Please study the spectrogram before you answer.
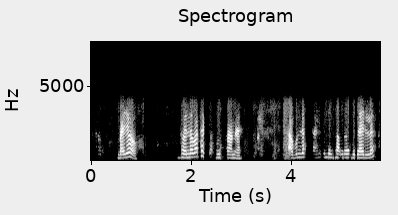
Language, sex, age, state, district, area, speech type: Assamese, female, 45-60, Assam, Dhemaji, rural, conversation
